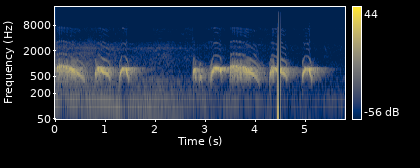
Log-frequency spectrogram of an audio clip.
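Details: Local spotted dove giving its manggung call, used as a lure: soft, low cooing phrases of short rising-falling notes followed by a long drawn coo, repeated twice with a brief pause, plus one sharp click near the end.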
